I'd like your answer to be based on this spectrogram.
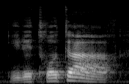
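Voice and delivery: low, snickering, sneering delivery. Nasia, pulling the narrator outside, speaks to him with a sneering snicker. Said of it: "dit-il en ricanant".

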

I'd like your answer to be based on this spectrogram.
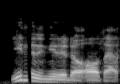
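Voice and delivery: normal talking voice

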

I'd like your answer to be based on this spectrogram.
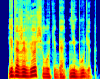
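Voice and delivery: ordinary delivery, nothing marked

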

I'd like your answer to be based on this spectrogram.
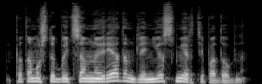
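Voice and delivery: usual speaking voice

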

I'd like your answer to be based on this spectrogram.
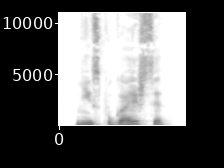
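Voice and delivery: ordinary delivery

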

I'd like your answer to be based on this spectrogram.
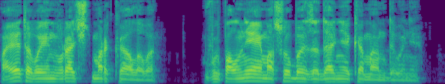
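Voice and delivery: ordinary delivery

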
